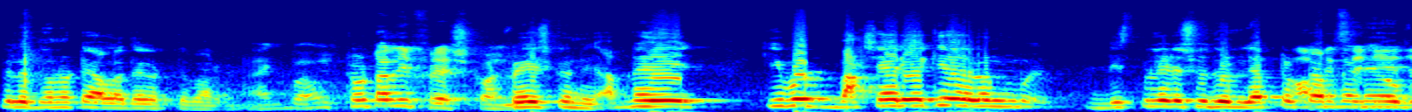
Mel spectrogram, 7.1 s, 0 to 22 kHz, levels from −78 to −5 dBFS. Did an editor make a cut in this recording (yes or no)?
no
